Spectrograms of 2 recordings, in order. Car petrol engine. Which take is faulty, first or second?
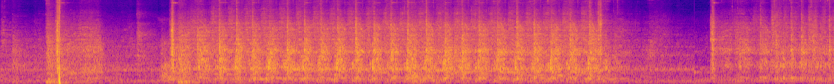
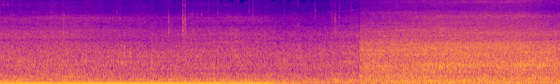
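first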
